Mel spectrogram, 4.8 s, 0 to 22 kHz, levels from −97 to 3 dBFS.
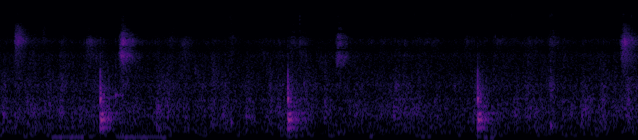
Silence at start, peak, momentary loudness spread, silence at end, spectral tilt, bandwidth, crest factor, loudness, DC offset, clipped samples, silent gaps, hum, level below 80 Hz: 0 s; -46 dBFS; 7 LU; 0 s; -0.5 dB/octave; 15.5 kHz; 24 dB; -66 LUFS; under 0.1%; under 0.1%; none; none; under -90 dBFS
